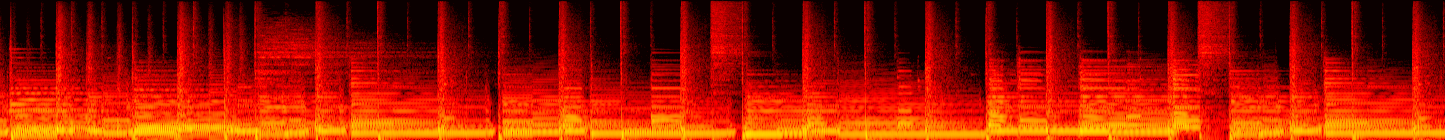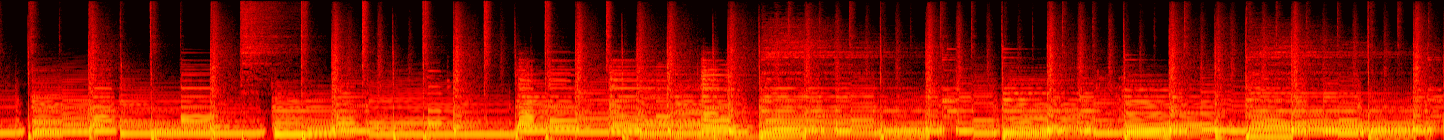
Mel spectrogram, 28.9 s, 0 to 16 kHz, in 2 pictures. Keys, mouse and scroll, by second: 0.7 click, 1.8 click, 3.4 shift+d, 8.2 r, 13.5 r, 20.5 click, 21.1 click, 21.9 g, 24.1 click, 25.0 click, 26.0 g.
